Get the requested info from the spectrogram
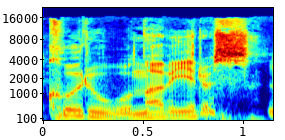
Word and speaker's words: koronavirus: I um, følge Store norske leksikon så er koronavirus, eller koronavirus, leste jeg på Språkrådet at det skal uttales, eh, er egentlig betegnelsen på en hel familie av virus.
